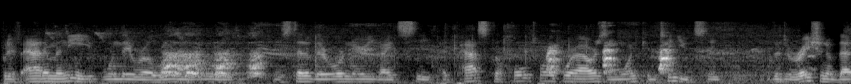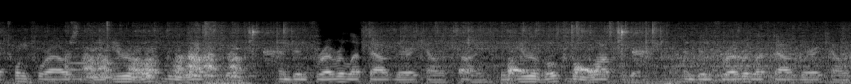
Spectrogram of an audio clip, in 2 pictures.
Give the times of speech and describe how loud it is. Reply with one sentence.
The speech can be heard from 0.0 to 16.9 s, at a steady volume.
